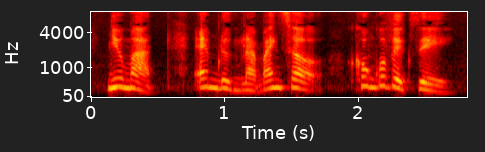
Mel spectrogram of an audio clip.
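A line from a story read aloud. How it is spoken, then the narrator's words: Choked, heartbroken calling. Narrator (Vietnamese): Tưởng Thiên Lối, đau lòng nghẹn ngào gọi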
